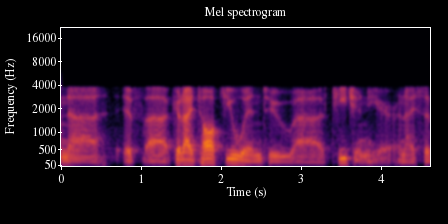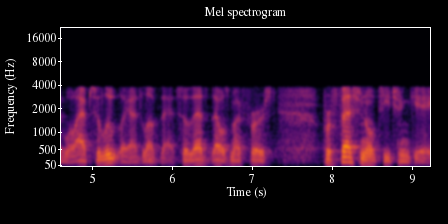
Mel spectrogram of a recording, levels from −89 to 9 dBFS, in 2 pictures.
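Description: Nothing's wrong with this one: it's speech carried over ordinary telephone coding, with the narrow band you'd expect from a phone line, and there's no technical fault to point to.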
